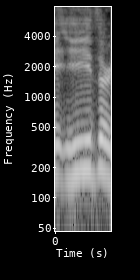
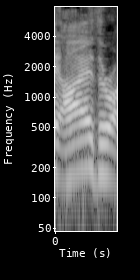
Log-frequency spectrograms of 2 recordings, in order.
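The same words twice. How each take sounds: First: "either" said EE-ther; first-vowel EE. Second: "either" said EYE-ther; first-vowel EYE. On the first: Contrasting two ways of talking, "either" as EE-ther. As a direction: say "either" with an opening long e, as in see. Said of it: "if you say either". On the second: Contrasting two ways of talking, "either" as EYE-ther. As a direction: say "either" with an opening long i, as in eye. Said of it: "I say either". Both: Shown as a demonstration.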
